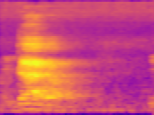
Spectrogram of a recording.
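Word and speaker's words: dagger: Double जी का उच्चारण ग होता है। देखिए डी A double ji ई आर डैगर यहां पर डबल जी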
